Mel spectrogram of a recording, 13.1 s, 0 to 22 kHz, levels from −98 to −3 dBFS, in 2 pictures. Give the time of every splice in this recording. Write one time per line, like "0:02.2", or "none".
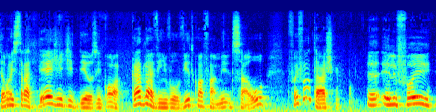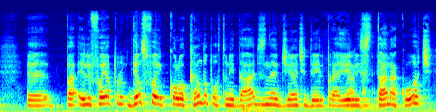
none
